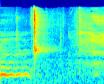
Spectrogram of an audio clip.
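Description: A woman's unaccompanied sung note is held, then falls away about half a second in. Just after it comes a single sharp finger snap, and the rest is quiet.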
